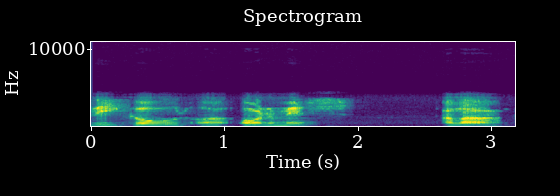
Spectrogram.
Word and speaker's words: Allah: Allah, speaks to us in the book known as the Holy Quran.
